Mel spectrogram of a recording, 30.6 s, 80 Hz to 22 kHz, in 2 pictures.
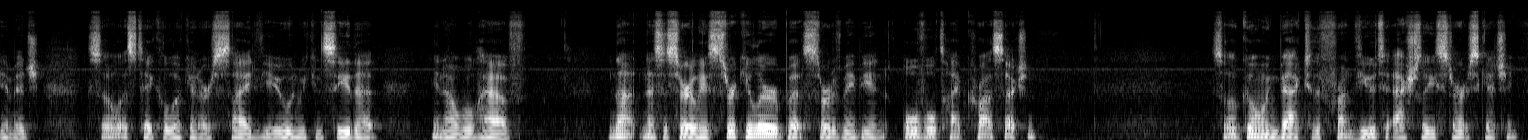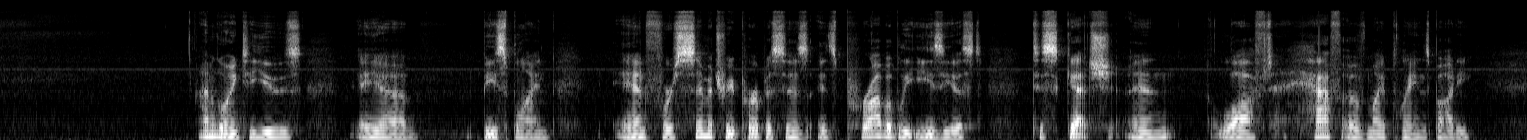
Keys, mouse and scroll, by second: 1.6 click, 1.9 middle click, 2.3-2.8 scroll up 2, 13.6 click, 14.4-14.7 scroll up 2, 15.0 scroll down 2, 17.5-20.9 middle drag, 20.9 click, 24.7 click, 27.5 click, 28.9 click, 30.2 click.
